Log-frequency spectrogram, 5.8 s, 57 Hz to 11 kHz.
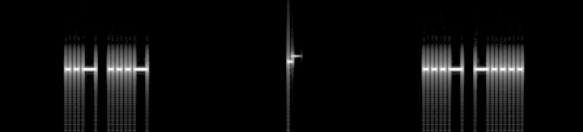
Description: Morse code, heard as a keyed tone, about 28 wpm, 700 Hz. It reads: UV V6
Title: All Cut Numbers - 2-Digit 28wpm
